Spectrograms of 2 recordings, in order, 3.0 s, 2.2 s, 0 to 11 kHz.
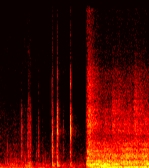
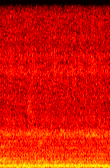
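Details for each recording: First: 1963 Corvette Split Window not run since 1981, with spark confirmed and fuel just added: the starter cranks steadily at about four beats a second for nearly five seconds with no firing until fuel arrives; no start because fuel not yet delivered. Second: 1963 Corvette Split Window not run since 1981, after the distributor vacuum advance was sorted out: a steady, even idle with a smooth low beat and no misses or stumbles; normal idle.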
